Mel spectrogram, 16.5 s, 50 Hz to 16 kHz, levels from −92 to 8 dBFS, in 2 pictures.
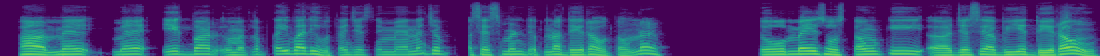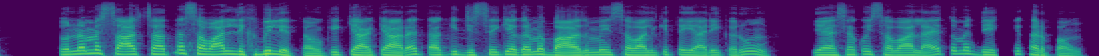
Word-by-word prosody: हाँ, 175 -1 +5
मैं 175 +3 +1 0.2
मैं 180 +1 +1 0.2
एक 170 -3 -2
बार 185 -1 0
मतलब 150 +3 -5
कई 195 +1 +1
बार 205 -1 +2
ही 195 - +3
होता 135 -1 -5
है 155 - -3
जैसे 155 +1 -8
मैं 160 0 -5
न 195 +3 -4
जब 205 -1 -3 0.2
असेसमेंट 165 +3 -2
अपना 160 +3 -1
दे 150 0 +1
रहा 165 -1 +1
होता 125 -1 -4
हूँ 120 - -3
न? 210 -2 0 0.8
तो 170 +2 +4
मैं 185 +2 +5
ये 195 - +5
सोचता 170 -1 +1
हूँ 180 +1 +2
कि 200 -1 -1
अ, 140 -4 0
जैसे 155 +3 +1
अभी 160 +1 +2
ये 170 - +4
दे 140 -2 +3
रहा 190 +6 +7
हूँ 150 - +3 0.4
तो 165 - +2
न 200 +4 +2
मैं 230 - +3
साथ-साथ 175 -2 +1
न - - +4
सवाल 185 -3 +2
लिख 175 -3 0
भी 205 +3 +5
लेता 140 -9 0
हूँ 115 0 -3
कि 155 - -2
क्या-क्या 140 -2 +1
आ - - +3
रहा - - +1
है? - - -4
ताकि 155 +2 -1
जिससे 145 +1 -3
कि 170 +2 +1
अगर 160 0 +3
मैं 170 0 +2
बाद 130 0 +3
में 150 +2 0
इस 155 - -4
सवाल 135 -2 +1
की 160 - -6
तैयारी 140 -3 -2
करूँ 140 +3 -4 0.4
या 150 0 +1
ऐसा 140 +3 -3
कोई 175 +2 -3
सवाल 140 -3 -2
आए 165 +7 -1
तो 200 +3 -7
मैं 205 -3 -3
देख 150 -2 -2
के 190 - -6
कर 150 -7 -1
पाऊँ 110 -5 -7
160 Hz, 265 wpm, -19 LUFS, 145-180 Hz, 0.8 s, रहा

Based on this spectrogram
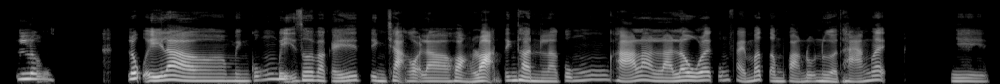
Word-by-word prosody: Lúc 255 +1 +2 0.8
lúc 265 +2 +5
ấy 175 +2 +4
là, 205 -3 +6 0.3
ờ, 165 - -3
mình 160 -1 -3
cũng 215 +7 -6
bị 130 +4 0
rơi 195 +3 +1
vào 180 -2 -1
cái 160 +5 -2
tình 170 -5 -4
trạng, 150 - +1
gọi 150 -1 -3
là, 150 -1 0
hoảng 145 -2 -1
loạn 165 +4 +6
tinh 185 +1 -2
thần, 170 -5 +2
là 145 -1 -3
cũng 190 +8 -7
khá 145 -5 +2
là 200 -1 0
là 160 -2 0
lâu 180 +3 +2
đấy, 195 +1 +2
cũng 195 +1 -11
phải 160 -9 -5
mất 200 +7 -3
tầm 150 -2 -5
khoảng 135 -3 -4
độ 145 0 -5
nửa 150 -4 -1
tháng 135 +4 -3
đấy. 210 +1 -1 0.7
Thì 150 -2 -6
165 Hz, 215 wpm, -22 LUFS, 150-195 Hz, 0.8 s, là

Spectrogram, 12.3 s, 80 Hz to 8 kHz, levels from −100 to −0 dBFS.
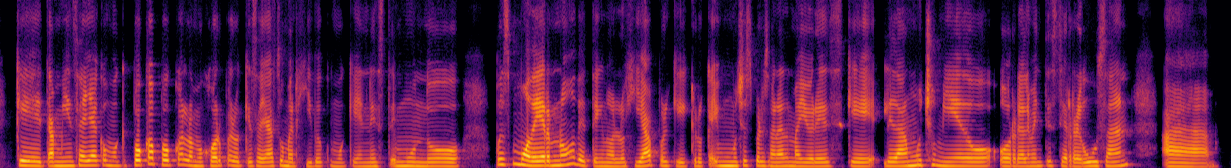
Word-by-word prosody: que 210 -3 +3
también 200 +1 +1
se 225 - 0
haya 225 0 +4
como, 215 -3 -4
que 215 - -16
poco 235 +5 +5
a 290 - -2
poco, 235 0 +2
a - - -1
lo 220 -3 0
mejor, 205 +1 +1
pero 205 -2 -3
que 190 - -5
se 195 - -5
haya 190 +1 +1
sumergido 190 -2 -5
como 180 -2 -11
que 185 - -10
en 180 0 -7
este 185 0 -6
mundo, 185 -1 0 0.3
pues, 265 +1 -2
moderno 230 -1 +6
de 235 -4 +1
tecnología, 185 +2 -1
porque 195 -3 -6
creo 185 -1 -7
que - - -5
hay 200 - -2
muchos 205 +2 +1
personas 195 -2 -2
mayores 185 0 -3
que, 185 -2 -3
le 195 - -1
da 195 0 +4
mucho 235 +3 0
miedo, 195 -2 0
o 190 - +1
realmente 190 +2 -3
se 200 -1 -4
rehúsan 195 +7 -1 0.3
a, 170 -2 0
195 Hz, 210 wpm, -21 LUFS, 185-215 Hz, 0.3 s, moderno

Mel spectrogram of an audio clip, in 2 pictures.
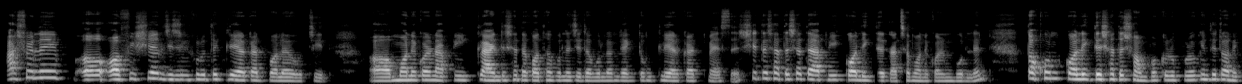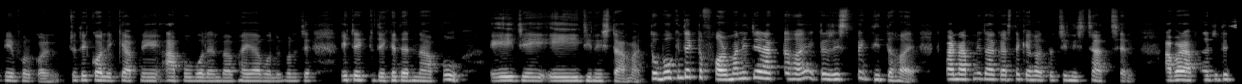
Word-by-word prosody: আসলে 300 +5 -1 0.4
অ - - +6 0.3
অফিসিয়াল 255 +4 0
জিনিসগুলোতে 225 +1 -2
clear 210 -4 +3
cut 190 -1 0
বলা 175 -1 0 0.2
উচিত। 155 -1 -13 0.5
আ - - -1 0.3
মনে 200 0 +4
করেন 200 -1 +3
আপনি 185 +3 -8 0.2
ক্লায়েন্ট 190 -3 +5
এর - - -4
সাথে 210 -2 -2
কথা 185 +1 -1
বলে 185 0 -3
যেটা 175 0 -2
বললাম 175 0 -3
যে - - 0
একদম 175 +1 -9
ক্লিয়ার 175 -3 0
কাট 165 0 -2
মেসেজ 150 0 -9
সে - - -5 0.2
সাথে, 255 -2 0
সাথে, 250 -2 +1
আপনি 210 0 -4 0.2
কলিগদের 185 -3 +3
কাছে 155 +1 -4
মনে 165 -1 -4
করেন 165 0 -5
বললেন। 165 +6 -5 0.5
তখন 275 +1 +2 0.2
কলিগদের 240 -1 +6
সাথে 240 -2 +2
সম্পর্কের 190 +1 -1
উপরেও 200 +1 -3
কিন্তু 230 0 -1
এটা 225 -1 +1
অনেক 185 -2 -3
নির্ভর 170 -2 -4
করেন। 135 0 -7 0.2
যদি 190 +2 -2
কলিগকে 180 -1 +1
আপনি 175 +1 -7 0.3
আপু 175 0 -5
বলেন 165 -1 -2
বা 160 - -2
ভাইয়া 165 -1 0
বলে 155 0 -7
বলেন 170 0 -7
যে - - -2 0.4
"এটা 200 +1 +2
একটু 200 -1 -12
দেখে 175 +2 0
দেন 175 0 +2
না - - 0
আপু। 155 +9 -3 0.5
এই 180 0 +6
যে 180 -1 0 0.3
এই 170 0 +3 0.2
জিনিসটা 165 -1 -2
আমার।" 140 -1 -8
তবুও 270 +3 +5
কিন্তু 310 +2 +3
একটা 330 -1 -3
ফর্মালিটি 250 +6 +5
রাখতে 275 -1 +2
হয়, 245 - +4
একটা 245 - -2
রেসপেক্ট 245 +3 -3
দিতে 215 -4 -1
হয়। 165 - 0 0.3
কারণ 240 0 +6
আপনি 235 +3 -6
তার 235 -1 +4
কাছ 220 - +1
থেকে 235 -2 -1
হয়তো 200 -1 -2
জিনিস 190 -2 -1
চাচ্ছেন। 165 0 -3 0.4
আবার 205 +2 +7
আপনার 195 +2 -6
যদি 220 +1 -2
195 Hz, 205 wpm, -22 LUFS, 175-235 Hz, 0.5 s, আবার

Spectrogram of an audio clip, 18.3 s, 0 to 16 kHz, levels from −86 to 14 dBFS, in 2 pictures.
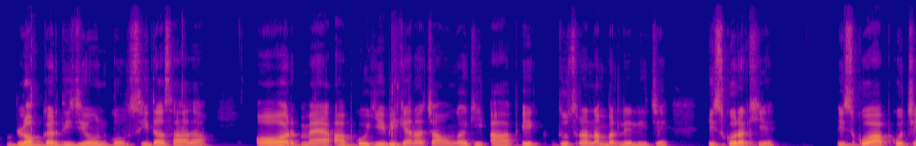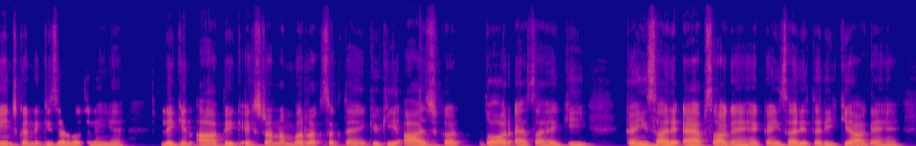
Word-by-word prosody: Block 110 0 +5
कर 115 -1 +4
दीजिए 105 +1 0
उनको, 105 +1 +1
सीधा-साधा 100 -1 0 0.5
और 110 +2 +5
मैं 110 0 +1
आपको 110 +3 0
ये 110 -1 -1
भी 125 +2 0
कहना 125 0 0
चाहूँगा 120 +2 -1
कि 135 - -5
आप 110 +3 0
एक 120 -1 -1
दूसरा 125 +2 -1
नंबर 100 -6 0
ले 100 0 +1
लीजिए, 100 0 -5 0.4
इसको - - +2
रखिए। - - +1 0.7
इसको 105 +4 +3
आपको 115 +1 +4
चेंज 110 -2 -2
करने 110 0 -2
की 115 +2 -4
ज़रूरत 100 -2 0
नहीं 95 0 -3
है, 100 - -5 0.4
लेकिन 105 +2 0
आप 100 +2 +2
एक 120 0 0
एक्स्ट्रा 105 +3 -2
नंबर 115 -1 -1
रख 115 0 -1
सकते 110 -1 -5
हैं 120 +3 -3
क्योंकि 125 +2 -3
आज 105 +1 +2
का 120 -1 +1 0.3
दौर 105 +2 +1
ऐसा 100 +2 -1
है 105 -1 -1
कि, 110 -1 -4 0.4
कई 105 0 +3
सारे 105 -1 +3
एप्स 100 +2 +2
आ 95 -1 +4
गए 95 0 0
हैं, 100 0 -2
कई 105 +1 -1
सारे 105 -1 +1
तरीके 100 0 -2
आ 95 -1 +3
गए 100 +1 -2
हैं 95 0 -5
110 Hz, 185 wpm, -22 LUFS, 100-115 Hz, 0.7 s, Block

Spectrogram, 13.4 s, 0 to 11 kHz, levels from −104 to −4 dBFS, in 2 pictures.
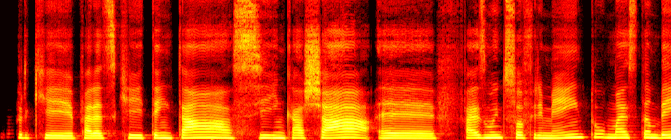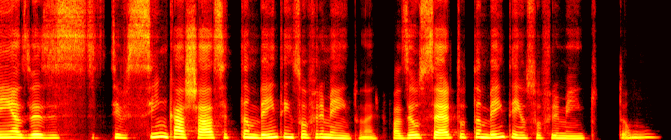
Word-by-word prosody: Porque 195 -4 -1
parece 185 -1 +1
que 205 0 -1
tentar 210 +1 +3
se 210 +2 -2
encaixar, 205 +2 +3
eh, 185 -1 +1 0.3
faz 205 +1 0
muito 215 0 +2
sofrimento, 215 +5 -1
mas, 230 0 0
também, 230 0 +1
às 225 -2 -1
vezes, 210 -2 -2 0.3
se 210 +6 -5
encaixar 250 -5 +3
se 230 +1 -6
também 235 +1 +1
tem 260 -2 0
sofrimento, 225 -6 -3
né, 85 0 -7
fazer 185 +3 -3
o 225 - +1
certo 220 +1 0
também 240 +1 0
tem 235 -6 -3
o 205 - -5
sofrimento, 185 -3 -7 0.2
então. 235 +3 -10
215 Hz, 130 wpm, -23 LUFS, 195-230 Hz, 0.3 s, tentar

